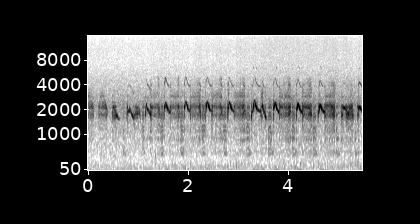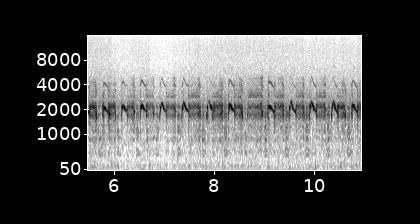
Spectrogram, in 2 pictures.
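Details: Recorded close up, white-fronted bee-eaters call in a fast, continuous stream of short nasal upward-flicking notes, several per second, with overlapping voices forming a busy chattering chorus.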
